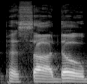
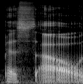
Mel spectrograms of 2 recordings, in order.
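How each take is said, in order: First: The d sound in the middle is pronounced. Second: The d sound in the middle is dropped. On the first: "What the word really is is pesado" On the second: "but they say pesao, like pesao"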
